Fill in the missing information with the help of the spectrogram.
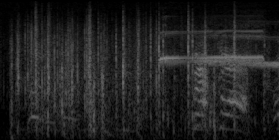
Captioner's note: whistle blows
